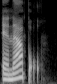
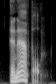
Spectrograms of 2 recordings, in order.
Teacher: The n sound from an links to the a sound in apple. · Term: linking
